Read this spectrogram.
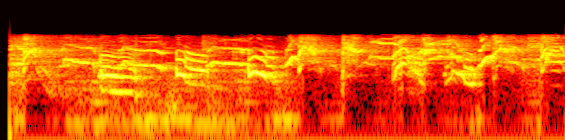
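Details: Brown short-haired dachshund kept as a pet, giving a rapid run of high, harmonic yips and yelping barks with bending, whiny pitch, nearly continuous for four seconds, a short gap near the middle.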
